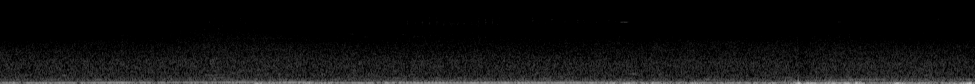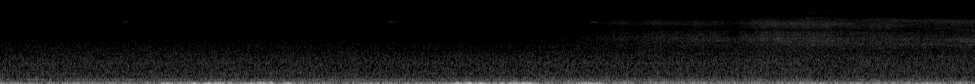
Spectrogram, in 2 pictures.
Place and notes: {"title": "ул. 50-летия ВЛКСМ, Челябинск, Челябинская обл., Россия - Morning, traffic, cars, tram, flying plane", "date": "2020-02-21 10:06:00", "description": "Recorded at one of the major intersections of the Chelyabinsk microdistrict. Morning of the working day.\nZoom F1 + XYH6", "latitude": "55.24", "longitude": "61.38", "altitude": "208", "timezone": "Asia/Yekaterinburg"}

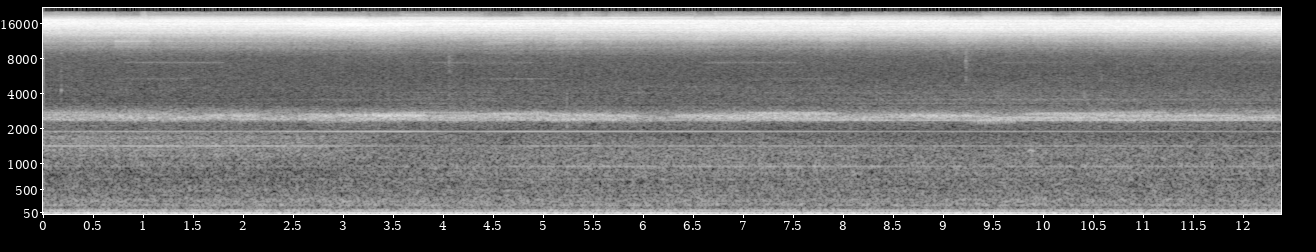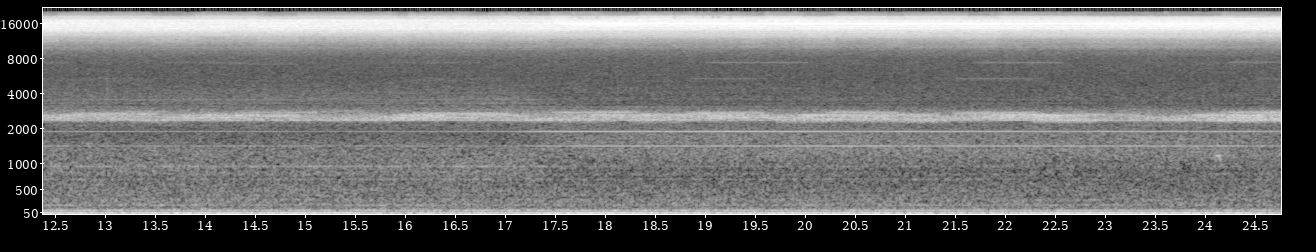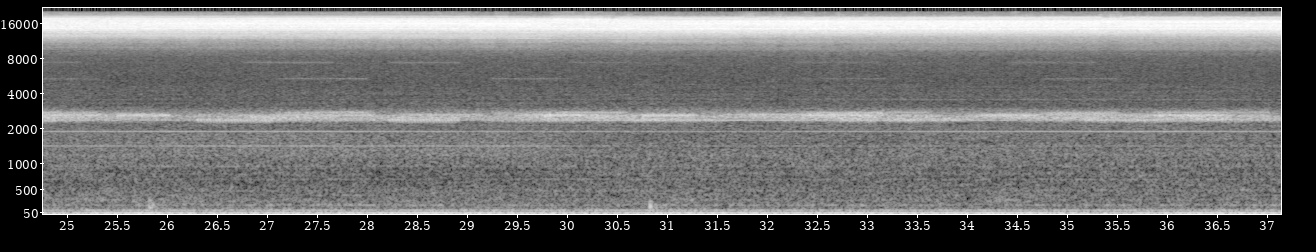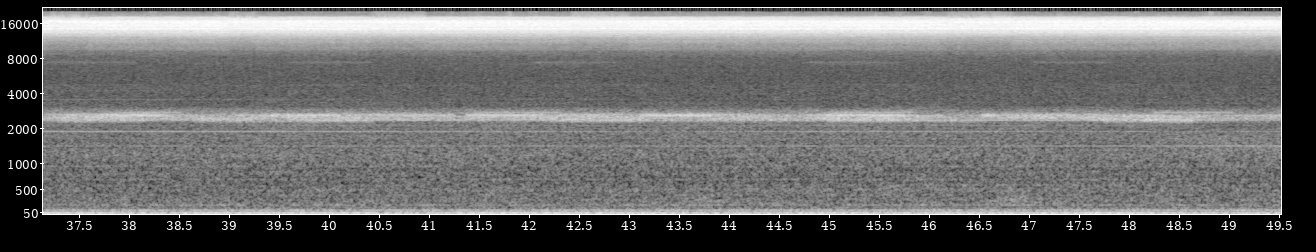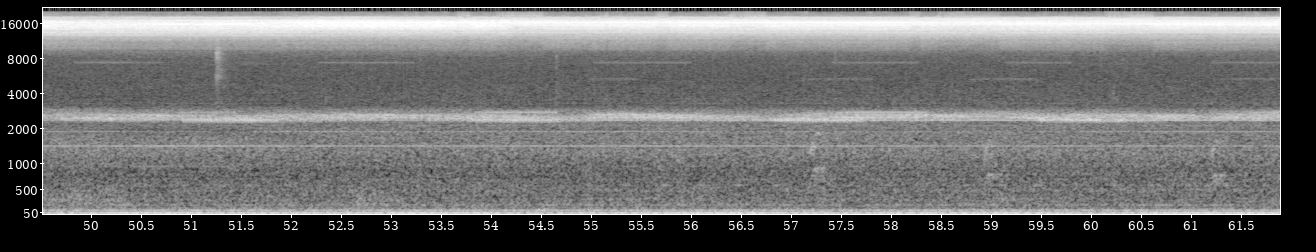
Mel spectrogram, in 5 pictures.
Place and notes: {"title": "Sveti Ivan Dol, Buzet, Chorwacja - evening near brewary", "date": "2021-09-07 22:00:00", "description": "evening ambience on a porch of a small house located near a brewery. the constant high pitched sound is sound of the brewery complex. (roland r-07)", "latitude": "45.40", "longitude": "13.97", "altitude": "45", "timezone": "Europe/Zagreb"}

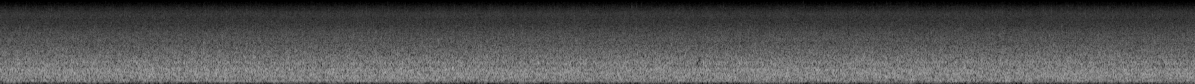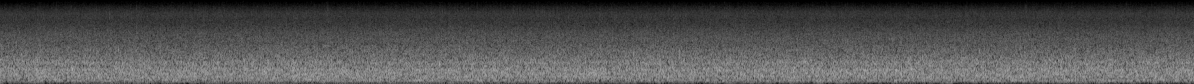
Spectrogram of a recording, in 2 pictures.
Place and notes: {"title": "茅埔坑溪, Nantou County - Stream sound", "date": "2016-03-27 12:01:00", "description": "Stream\nZoom H2n MS+XY", "latitude": "23.94", "longitude": "120.94", "altitude": "470", "timezone": "Asia/Taipei"}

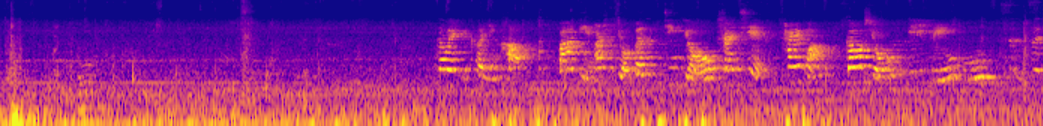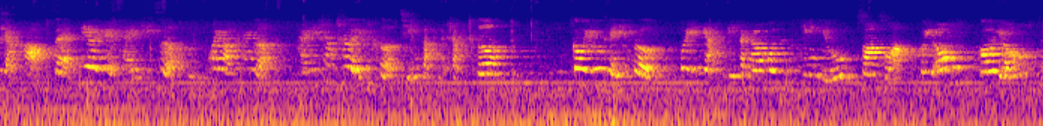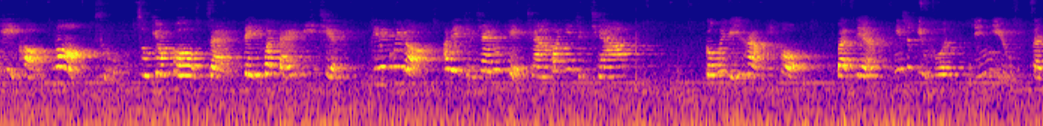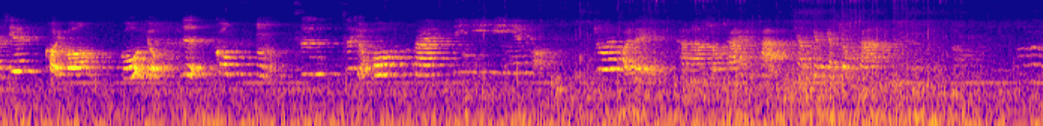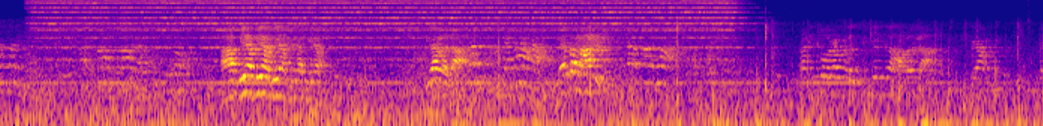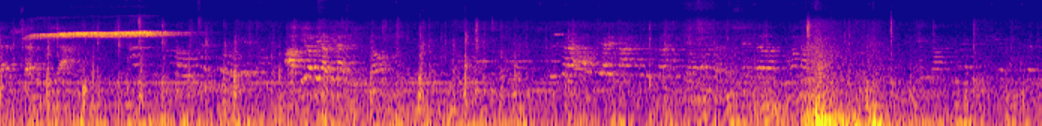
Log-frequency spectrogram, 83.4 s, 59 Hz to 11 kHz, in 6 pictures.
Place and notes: {"title": "Zhunan Station, 苗栗縣竹南鎮 - Walking at the station", "date": "2017-01-18 08:27:00", "description": "Walking at the station, To the station exit, Traffic Sound", "latitude": "24.69", "longitude": "120.88", "altitude": "8", "timezone": "GMT+1"}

